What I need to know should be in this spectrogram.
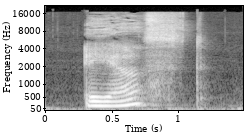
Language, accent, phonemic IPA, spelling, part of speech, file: German, Austria, /eːrst/, erst, adverb, De-at-erst.ogg
- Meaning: 1. first, at first 2. only (with progress, accomplishments or the present time) 3. not until, not for, not before (with reference to a point or period of time in the future)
